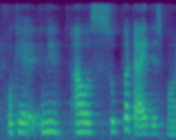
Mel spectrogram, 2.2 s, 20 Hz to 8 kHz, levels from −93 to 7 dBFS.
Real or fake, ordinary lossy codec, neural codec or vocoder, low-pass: fake; none; codec, 24 kHz, 0.5 kbps, DualCodec; 7.2 kHz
